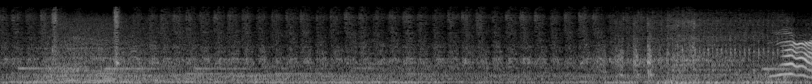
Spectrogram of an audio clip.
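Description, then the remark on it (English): A van's engine cranks and chugs in a steady, rough rhythm, loud, sputtering without fully catching as someone tries to start it by tapping wires, with a brief rising whine near the end. “The car chugged and chugged.”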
